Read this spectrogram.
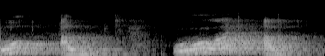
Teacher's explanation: कंठोष्ठ, कंठ और होंठ की सहायता से बोले जाते हैं।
